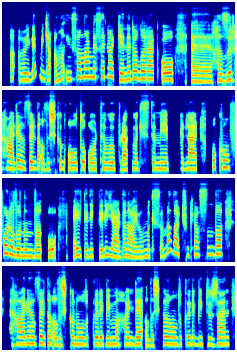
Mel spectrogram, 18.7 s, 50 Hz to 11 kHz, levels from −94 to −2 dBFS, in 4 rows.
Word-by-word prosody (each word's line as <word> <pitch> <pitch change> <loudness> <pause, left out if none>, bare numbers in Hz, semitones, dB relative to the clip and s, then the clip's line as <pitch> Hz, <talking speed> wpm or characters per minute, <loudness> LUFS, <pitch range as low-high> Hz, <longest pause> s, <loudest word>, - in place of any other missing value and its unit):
A, - - +1
öyle 225 - -1
mi? 275 - -7
Ya, 225 - +2
ama 215 +9 -2
insanlar 300 +6 0
mesela 320 +1 0
genel 235 +4 +1
olarak 260 -1 +3
o, 230 +1 +3 0.4
eee, 180 -1 0
hazır, 210 +3 0
hâlihazırda 215 0 +1
alışkın 195 +3 +4
olduğu 200 +2 -1
ortamı 195 +1 -2
bırakmak 190 +3 +2
istemeyebilirler. 200 0 +1 0.3
O 245 - -1
konfor 245 +6 0
alanından, 220 -4 0
o 220 +2 0 0.3
ev 235 +6 +2
dedikleri 230 +1 0
yerden 215 0 +2
ayrılmak 195 0 -2
istemezler 305 - -1
çünkü 245 +2 -4
aslında, 265 +3 -2 0.4
eee, - - -4
hâlihazırda 230 +1 +1
alışkın 205 +3 +3
oldukları 220 +1 -1
bir 225 - +5
mahalle, 220 0 +1
alışkın 180 +5 +2
oldukları 225 +1 -3
bir 225 -1 -3
düzen, 215 +2 0
220 Hz, 125 wpm, -25 LUFS, 200-240 Hz, 0.4 s, bir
